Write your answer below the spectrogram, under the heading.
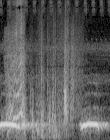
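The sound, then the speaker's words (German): Two low, steady owl hoots at night beside a campsite tent, each sustained and even in pitch, separated by a brief scratchy rustle. “das ist eine Eule.”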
